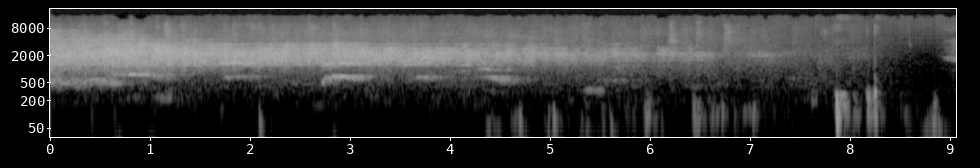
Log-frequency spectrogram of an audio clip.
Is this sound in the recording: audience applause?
yes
